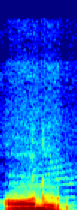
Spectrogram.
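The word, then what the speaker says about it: honour: can use an here H was silent so we can use and watch and honor I was never given so great and honor we are we already discussion H is silent so we can how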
